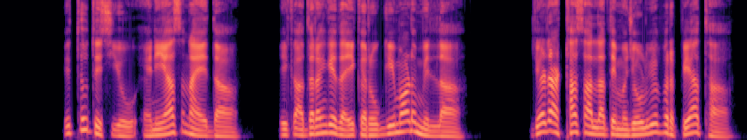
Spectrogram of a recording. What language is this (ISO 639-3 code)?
xnr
